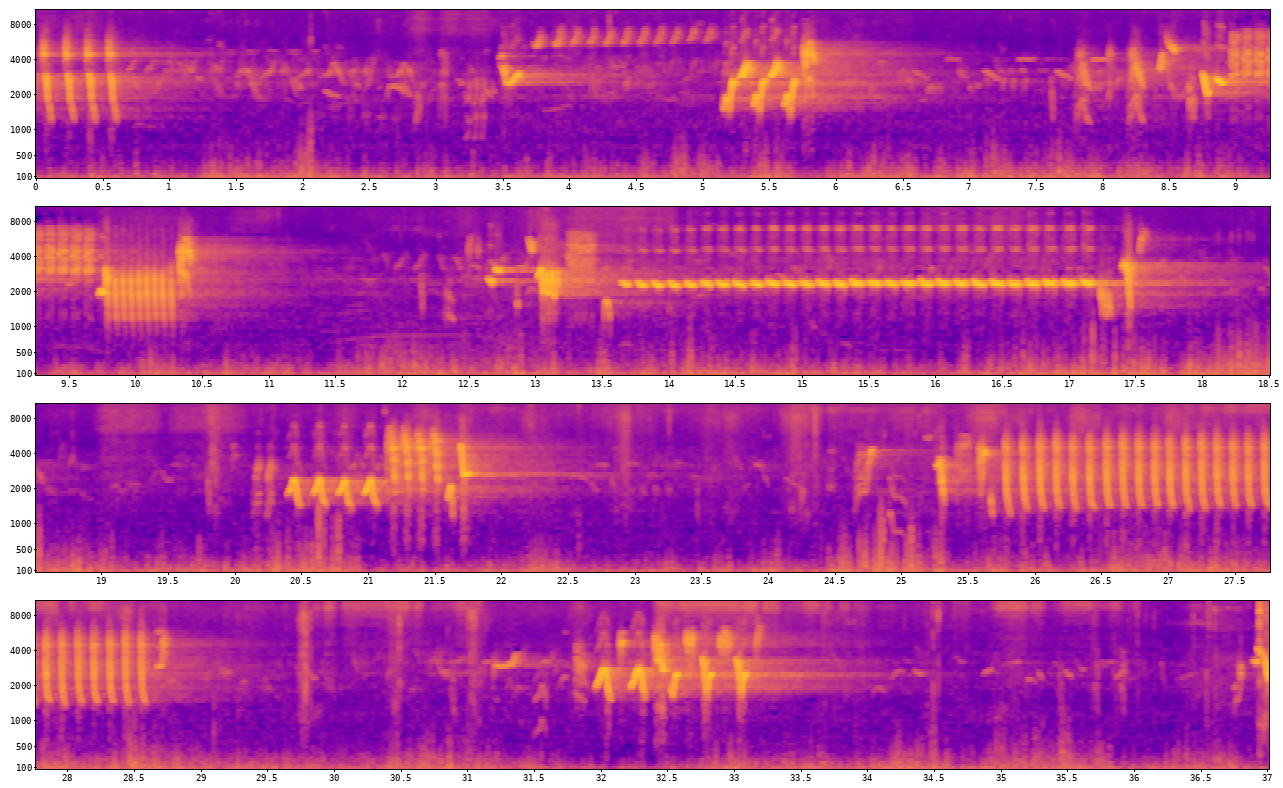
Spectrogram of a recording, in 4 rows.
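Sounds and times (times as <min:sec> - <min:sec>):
songbird singing: 0:00.0 - 0:37.0
steady low rumble: 0:10.1 - 0:14.6, 0:17.6 - 0:37.0.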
